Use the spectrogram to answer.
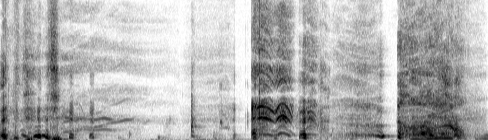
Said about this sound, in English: Right, the cough that did it.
